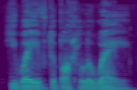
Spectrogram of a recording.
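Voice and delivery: ordinary delivery

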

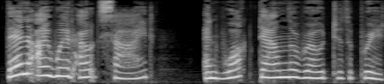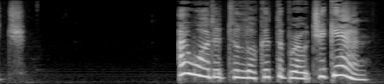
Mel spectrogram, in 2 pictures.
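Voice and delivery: put-on high-pitched girl telling her tale; high, earnest young voice; confessing young Anne.

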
